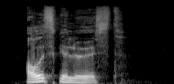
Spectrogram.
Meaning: past participle of auslösen
- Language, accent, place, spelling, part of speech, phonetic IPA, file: German, Germany, Berlin, ausgelöst, verb, [ˈaʊ̯sɡəˌløːst], De-ausgelöst.ogg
